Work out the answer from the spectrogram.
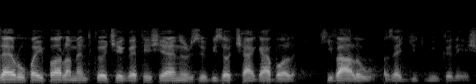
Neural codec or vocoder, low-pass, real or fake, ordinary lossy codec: none; 5.4 kHz; real; none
